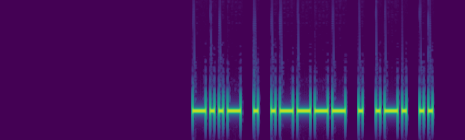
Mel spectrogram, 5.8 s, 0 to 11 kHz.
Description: Morse code, heard as a keyed tone, about 22 wpm, 700 Hz. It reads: XE1ERI
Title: DXCC-100 Call Signs - 6 Characters - Repeated 3x - 22wpm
